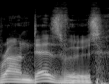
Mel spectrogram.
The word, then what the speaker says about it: rendezvous: vu fiance and rendezvous of course pronounced properly that would be deja vu and ron dezvous so i took french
